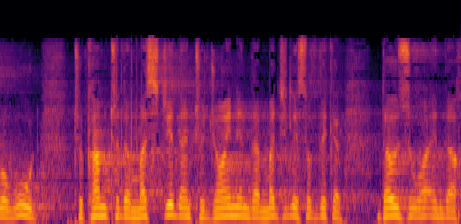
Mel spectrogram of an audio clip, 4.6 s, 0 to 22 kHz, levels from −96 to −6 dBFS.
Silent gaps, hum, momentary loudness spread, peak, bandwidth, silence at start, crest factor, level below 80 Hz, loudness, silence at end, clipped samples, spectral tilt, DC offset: none; none; 10 LU; -10 dBFS; 11 kHz; 0 s; 16 dB; -58 dBFS; -27 LUFS; 0 s; under 0.1%; -5.5 dB/octave; under 0.1%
